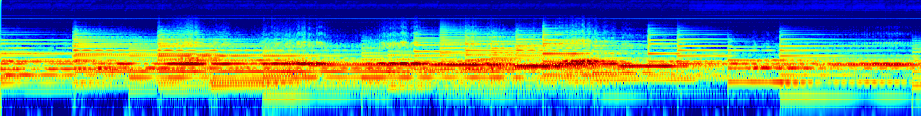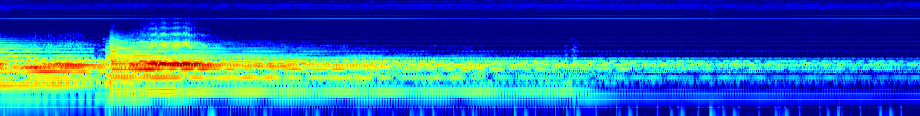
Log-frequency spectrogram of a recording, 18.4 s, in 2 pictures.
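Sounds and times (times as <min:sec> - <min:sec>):
piano on an audio effects device: 0:00.0 - 0:18.4.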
